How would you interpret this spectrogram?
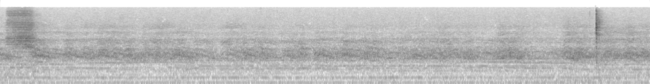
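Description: Crows caw repeatedly with harsh, raspy calls over a steady outdoor hiss, the cries overlapping, with a sharper burst near the start and another near the end.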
